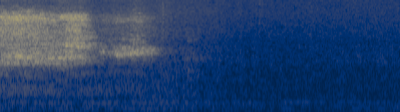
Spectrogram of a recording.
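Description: A child's breathy hiss trailing off under a second in, followed by near silence.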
